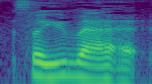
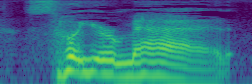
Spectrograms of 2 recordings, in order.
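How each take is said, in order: First: Said in the usual way. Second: Slow, loud teasing; drawn-out taunt. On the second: Real, not acted. Teasing the one who wants to go inside, slow taunt. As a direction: stretch it out to needle someone.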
